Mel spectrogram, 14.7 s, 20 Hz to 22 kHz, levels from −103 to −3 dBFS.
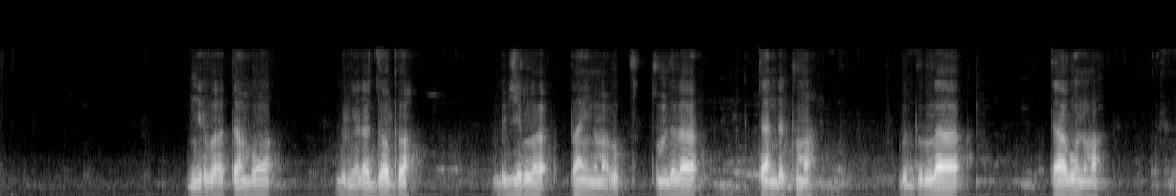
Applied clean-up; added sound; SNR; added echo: neural separator model SepFormer DNS4.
